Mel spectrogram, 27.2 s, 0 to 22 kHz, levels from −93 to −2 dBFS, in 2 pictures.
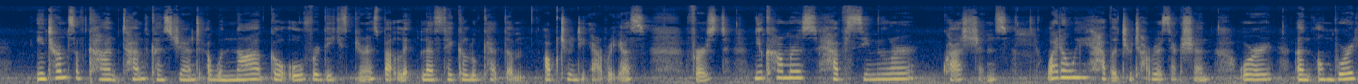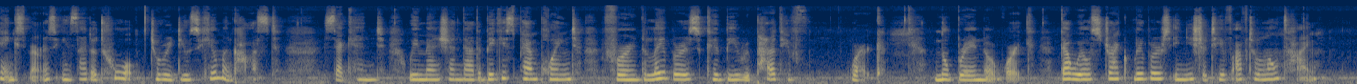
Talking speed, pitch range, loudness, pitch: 155 wpm, 230-270 Hz, -29 LUFS, 245 Hz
